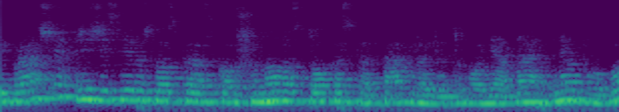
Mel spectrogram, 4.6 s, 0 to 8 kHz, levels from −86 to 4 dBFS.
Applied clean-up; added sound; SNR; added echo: none; none; none; reverberation time 0.9 s.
